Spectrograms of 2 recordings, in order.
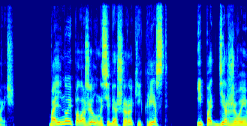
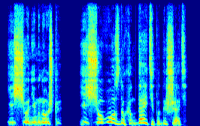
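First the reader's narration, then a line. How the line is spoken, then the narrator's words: Hoarse whisper. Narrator (Russian): сипло прошептал он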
